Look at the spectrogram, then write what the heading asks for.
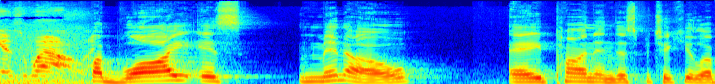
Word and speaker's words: Minnaugh: book and and grace minnow is spelled mino is spelled m-i-n-n-a-u-g-h but it also there's another type of minnow too right there's a fish minnow yes it's a minnow which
